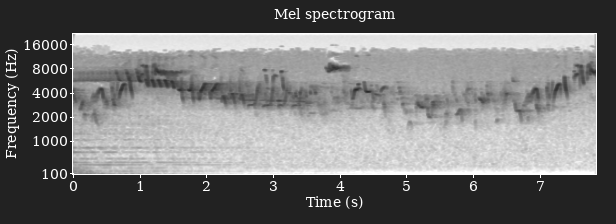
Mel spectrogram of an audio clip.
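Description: Birds chirping and singing: a busy run of quick whistled notes sweeping up and down, with several calls overlapping.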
